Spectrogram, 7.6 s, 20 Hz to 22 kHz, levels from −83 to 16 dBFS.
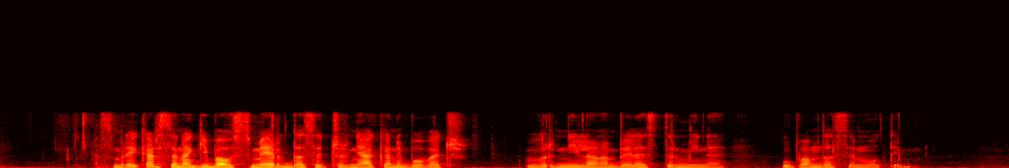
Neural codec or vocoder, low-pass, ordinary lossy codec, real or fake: none; 7.2 kHz; none; real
